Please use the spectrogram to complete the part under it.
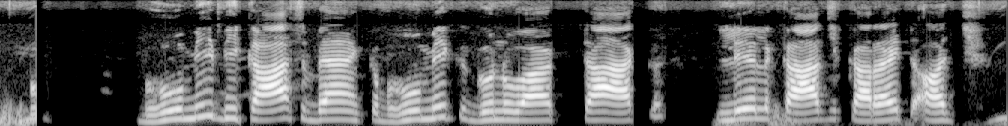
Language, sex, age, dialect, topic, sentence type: Maithili, male, 18-24, Southern/Standard, banking, statement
